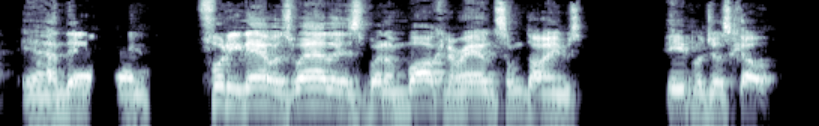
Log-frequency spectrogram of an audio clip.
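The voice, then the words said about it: Irish accent. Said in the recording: “everybody just comments on my accent ... are you Irish? And I'm going, yeah. Oh my God, I just love your accent.”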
